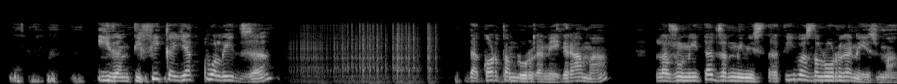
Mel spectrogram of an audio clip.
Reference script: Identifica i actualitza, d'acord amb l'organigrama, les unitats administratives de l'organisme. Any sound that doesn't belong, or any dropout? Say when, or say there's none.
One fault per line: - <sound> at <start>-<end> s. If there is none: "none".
- squeak at 2.9-4.4 s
